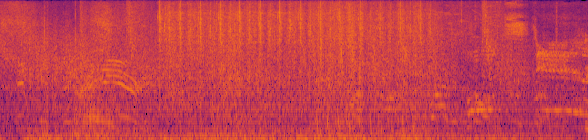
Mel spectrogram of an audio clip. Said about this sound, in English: Stop shooting my turret.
